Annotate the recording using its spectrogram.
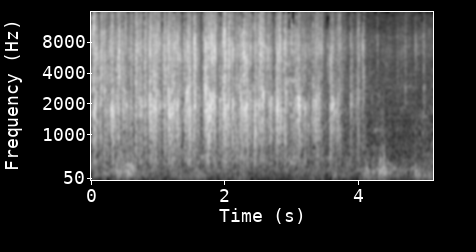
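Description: A crowd cheers and applauds outdoors, then quiets down.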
